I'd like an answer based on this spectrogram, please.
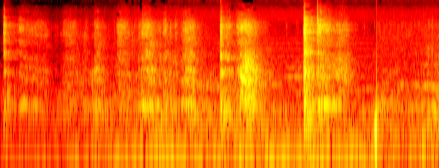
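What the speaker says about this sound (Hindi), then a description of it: "तब तक भूनना है जब तक जो है ऑयल अलग ना हो जाए" Masala spices stir-fried in oil in a pan while cooking aloo parwal, heard as scraping and rasping of a spoon against the pan with soft sizzling and a few sharp metal clinks, close and fairly quiet.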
